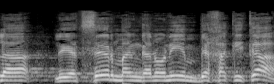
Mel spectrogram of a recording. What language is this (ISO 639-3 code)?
heb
